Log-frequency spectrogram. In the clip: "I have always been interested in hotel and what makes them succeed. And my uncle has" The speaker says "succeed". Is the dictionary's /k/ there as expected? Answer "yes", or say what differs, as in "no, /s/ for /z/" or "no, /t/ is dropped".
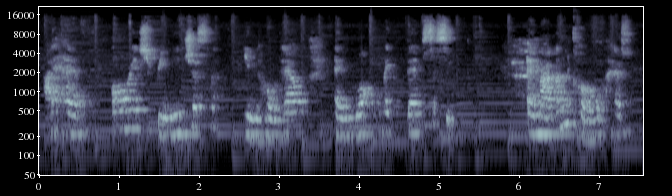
no, /k/ is dropped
